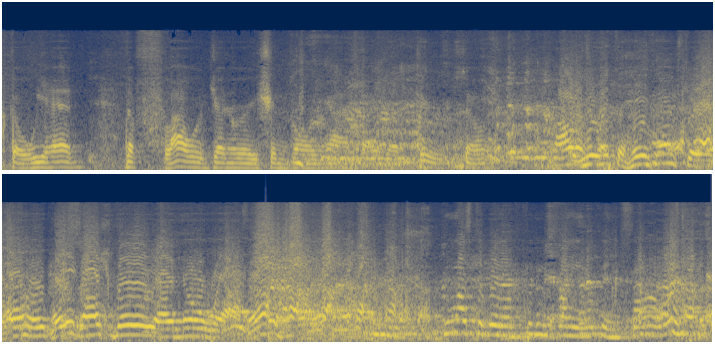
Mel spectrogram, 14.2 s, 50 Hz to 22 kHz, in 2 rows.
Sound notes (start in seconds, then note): 2.9 laughing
